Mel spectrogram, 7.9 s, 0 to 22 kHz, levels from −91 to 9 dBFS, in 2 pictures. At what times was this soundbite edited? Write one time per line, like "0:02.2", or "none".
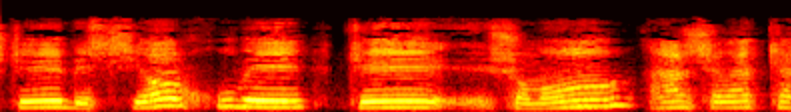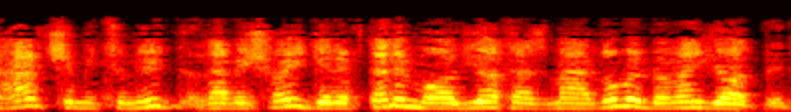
0:01.6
